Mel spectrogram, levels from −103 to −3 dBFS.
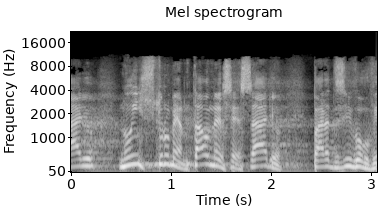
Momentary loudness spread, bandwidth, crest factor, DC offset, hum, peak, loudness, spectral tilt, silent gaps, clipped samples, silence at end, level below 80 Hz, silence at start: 7 LU; 11 kHz; 14 dB; under 0.1%; none; -4 dBFS; -20 LUFS; -4 dB/octave; none; under 0.1%; 0 s; -48 dBFS; 0 s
